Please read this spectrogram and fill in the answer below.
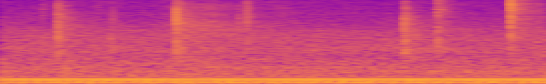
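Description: A pause in the talk: a steady low hum, with a few faint, short clicks scattered through it.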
